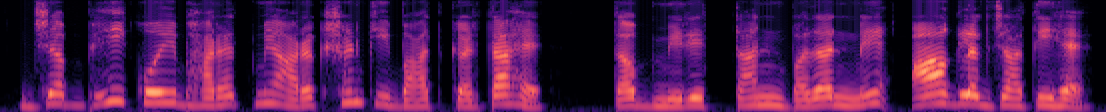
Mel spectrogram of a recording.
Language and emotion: Hindi, angry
